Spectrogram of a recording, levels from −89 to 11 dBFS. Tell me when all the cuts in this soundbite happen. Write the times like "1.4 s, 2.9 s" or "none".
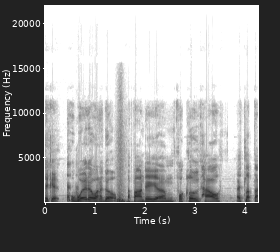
1.6 s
